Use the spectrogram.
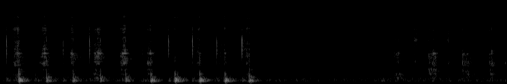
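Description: A wooden stylus scratches the lower edge of a flat, black-coated scratch-art page from a book, which lies on a table and is held by one hand. Ten quick, evenly spaced dry rasping strokes with a low, hollow body and a bright scratchy edge come in the first two and a half seconds. After a short quiet pause, softer, lighter strokes follow.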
